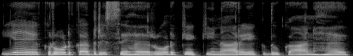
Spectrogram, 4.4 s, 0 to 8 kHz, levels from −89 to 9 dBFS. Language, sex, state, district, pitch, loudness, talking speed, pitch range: Hindi, female, Jharkhand, Garhwa, 215 Hz, -14 LUFS, 165 wpm, 205-225 Hz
